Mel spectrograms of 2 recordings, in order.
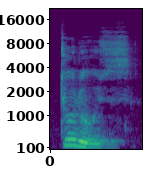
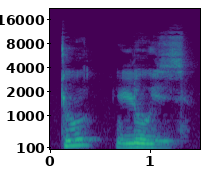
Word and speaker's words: Toulouse: Et on prononce donc Toulouse. Toulouse.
